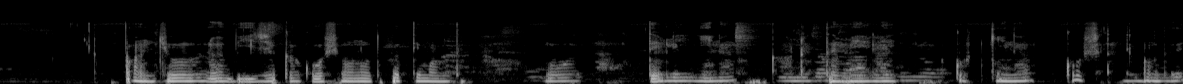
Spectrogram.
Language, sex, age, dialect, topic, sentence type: Kannada, male, 18-24, Mysore Kannada, agriculture, statement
